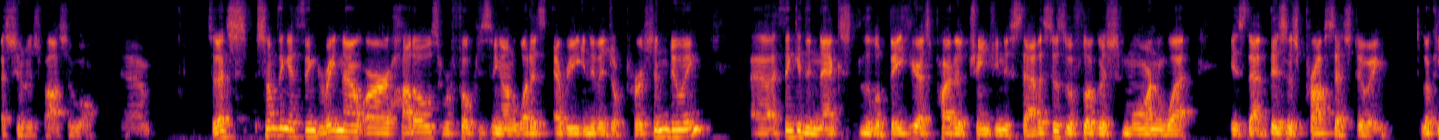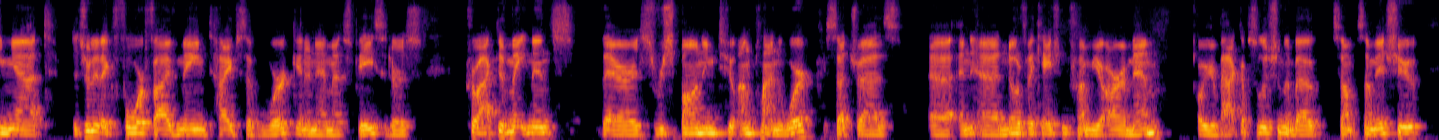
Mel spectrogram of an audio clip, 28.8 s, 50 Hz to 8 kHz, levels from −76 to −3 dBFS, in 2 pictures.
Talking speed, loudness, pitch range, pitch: 185 wpm, -19 LUFS, 95-110 Hz, 105 Hz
